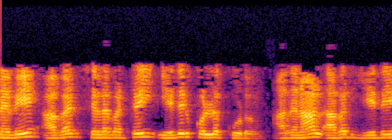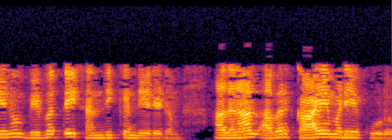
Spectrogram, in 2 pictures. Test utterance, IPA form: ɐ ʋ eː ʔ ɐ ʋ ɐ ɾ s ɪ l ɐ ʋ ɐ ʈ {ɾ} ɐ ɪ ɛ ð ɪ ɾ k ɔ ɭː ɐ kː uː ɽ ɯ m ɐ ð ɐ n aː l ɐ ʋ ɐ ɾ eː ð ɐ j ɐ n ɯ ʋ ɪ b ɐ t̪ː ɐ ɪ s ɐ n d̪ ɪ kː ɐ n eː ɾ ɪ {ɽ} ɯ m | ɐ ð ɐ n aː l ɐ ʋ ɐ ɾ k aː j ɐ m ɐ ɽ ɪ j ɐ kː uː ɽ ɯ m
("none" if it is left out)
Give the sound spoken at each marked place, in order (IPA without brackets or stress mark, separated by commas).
r, ɽ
